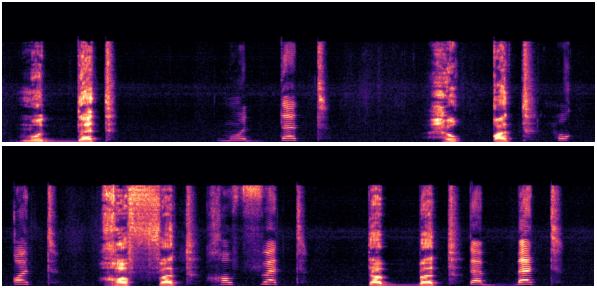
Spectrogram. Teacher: Hams is this sharp sound that you make on certain letters, especially in the ta and the kaf.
